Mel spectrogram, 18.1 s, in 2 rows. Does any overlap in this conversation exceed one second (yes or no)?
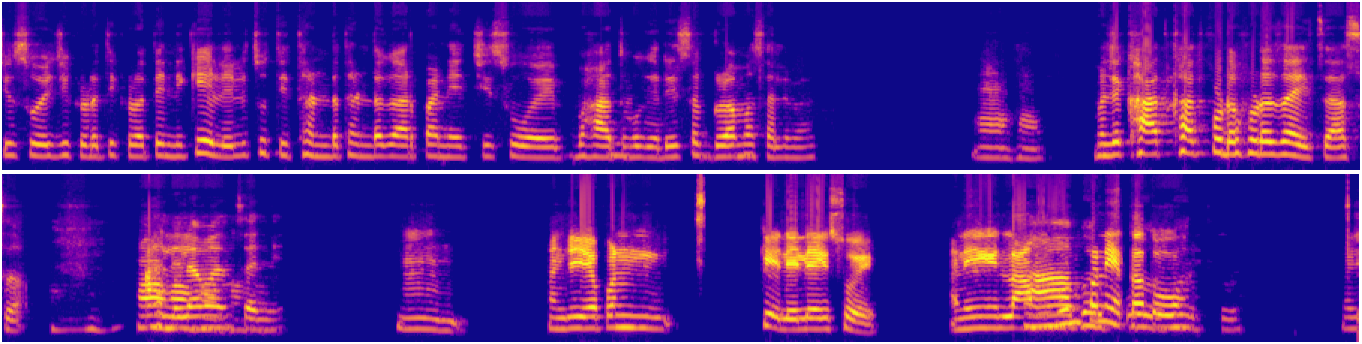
yes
